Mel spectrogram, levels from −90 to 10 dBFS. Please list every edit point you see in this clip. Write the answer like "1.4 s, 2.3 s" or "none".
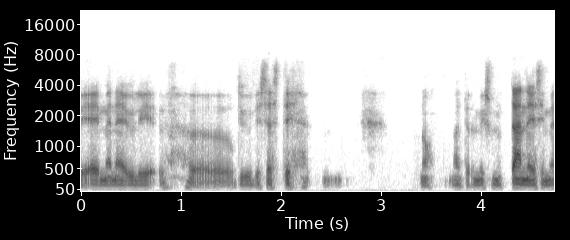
1.5 s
